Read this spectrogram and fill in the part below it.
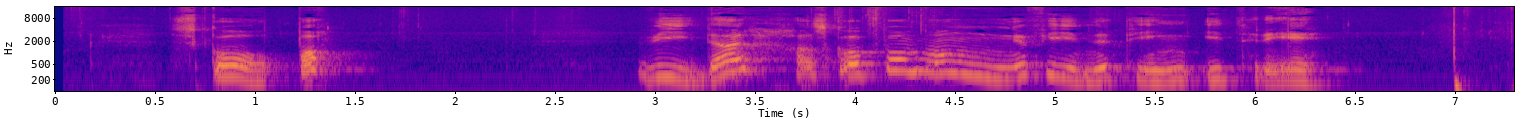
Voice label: "skapa", Numedalsmål; Verb; Vidar ha skåpå månge fine ting i tre.

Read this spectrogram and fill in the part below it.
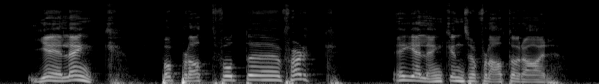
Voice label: jelenk, Numedalsmål

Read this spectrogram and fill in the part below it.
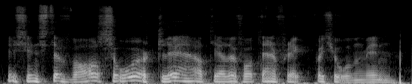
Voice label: "ørtLe", Numedalsmål; E syns de va so ørtLe at e hadde fått ein flekk på kjol`n min; Adverb

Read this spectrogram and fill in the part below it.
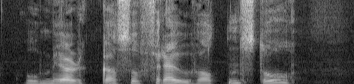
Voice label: frau, Numedalsmål; Hushald, mat, drikke

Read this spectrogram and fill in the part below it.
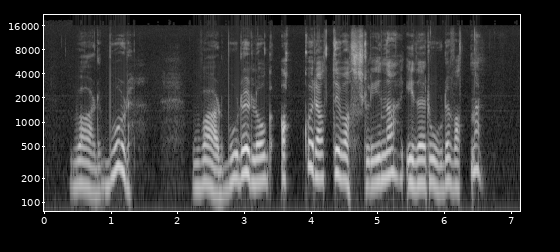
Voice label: vaLboL, Numedalsmål

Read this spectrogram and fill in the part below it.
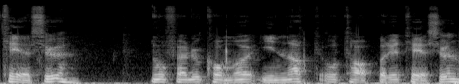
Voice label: tesu, Numedalsmål; No fær du kåmmå inn å ta på de tesun.

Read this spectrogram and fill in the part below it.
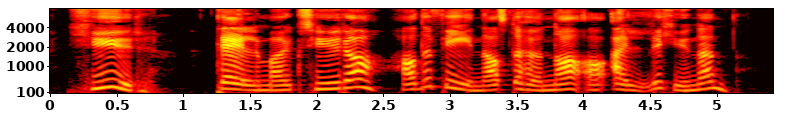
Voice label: kjyr, Numedalsmål

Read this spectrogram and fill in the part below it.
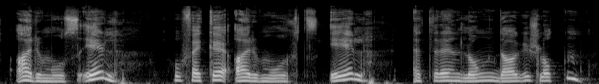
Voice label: "armosel", Numedalsmål

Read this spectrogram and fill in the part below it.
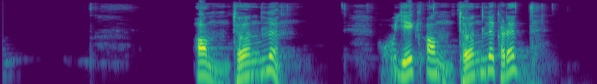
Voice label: "anntonle", Numedalsmål

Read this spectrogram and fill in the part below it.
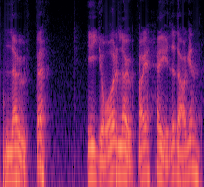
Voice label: laupe, Numedalsmål; I jår laupa e heile dagen.

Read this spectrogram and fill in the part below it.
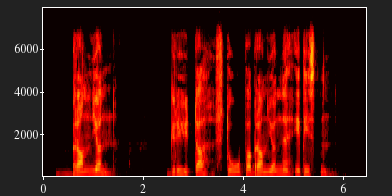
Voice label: "brannjønn", Numedalsmål; Substantiv inkjekjønn; Hushald, mat, drikke

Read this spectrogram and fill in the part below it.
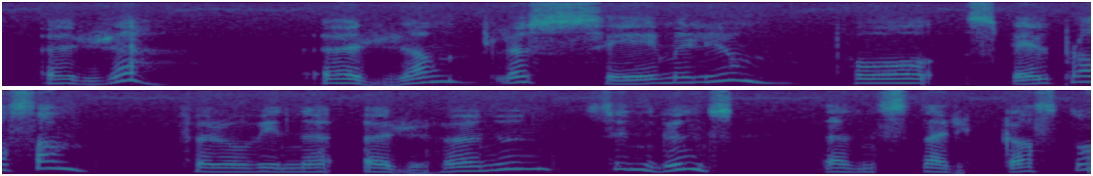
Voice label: "ørre", Numedalsmål

